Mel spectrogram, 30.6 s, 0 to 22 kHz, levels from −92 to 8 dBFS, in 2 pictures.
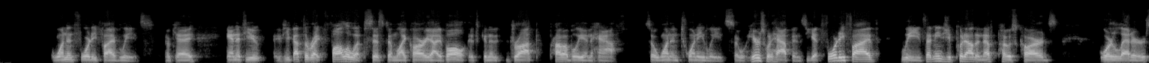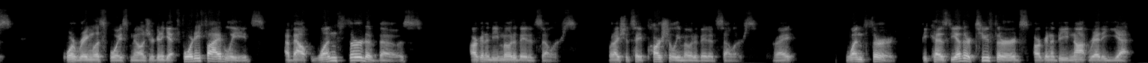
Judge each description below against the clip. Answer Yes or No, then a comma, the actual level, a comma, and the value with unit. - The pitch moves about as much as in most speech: No, wide, 5.8 semitones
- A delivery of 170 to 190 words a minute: Yes, average, 175 wpm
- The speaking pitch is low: Yes, low, 110 Hz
